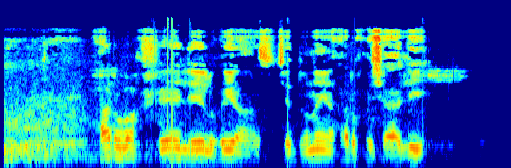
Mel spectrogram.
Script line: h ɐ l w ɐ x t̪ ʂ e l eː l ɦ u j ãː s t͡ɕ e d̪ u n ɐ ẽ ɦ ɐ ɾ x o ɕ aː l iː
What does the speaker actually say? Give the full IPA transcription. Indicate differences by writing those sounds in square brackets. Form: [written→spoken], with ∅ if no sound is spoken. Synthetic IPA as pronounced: h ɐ [l→ɾ] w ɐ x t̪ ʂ e l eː l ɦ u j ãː s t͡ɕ e d̪ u n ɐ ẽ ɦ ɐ ɾ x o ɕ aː l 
